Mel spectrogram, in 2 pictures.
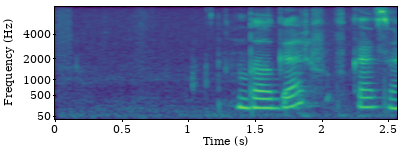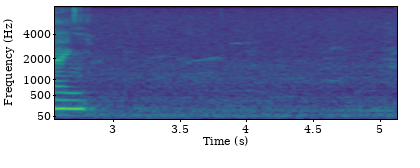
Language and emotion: Russian, neutral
